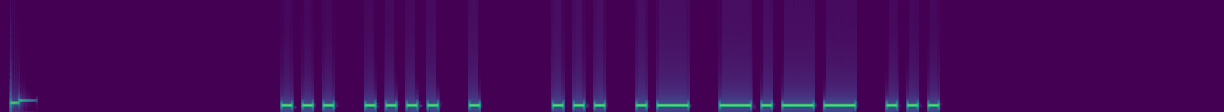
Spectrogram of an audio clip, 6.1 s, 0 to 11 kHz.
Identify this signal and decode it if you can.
Morse code, heard as a keyed tone, about 23 wpm, 700 Hz. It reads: SHE SAYS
